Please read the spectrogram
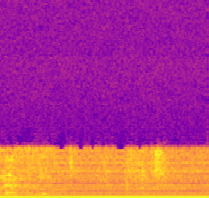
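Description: Steady electrical mains hum with a stack of even overtones, faint and unchanging.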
